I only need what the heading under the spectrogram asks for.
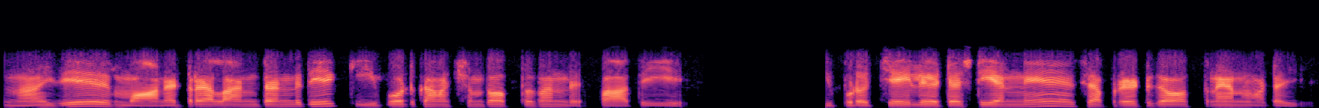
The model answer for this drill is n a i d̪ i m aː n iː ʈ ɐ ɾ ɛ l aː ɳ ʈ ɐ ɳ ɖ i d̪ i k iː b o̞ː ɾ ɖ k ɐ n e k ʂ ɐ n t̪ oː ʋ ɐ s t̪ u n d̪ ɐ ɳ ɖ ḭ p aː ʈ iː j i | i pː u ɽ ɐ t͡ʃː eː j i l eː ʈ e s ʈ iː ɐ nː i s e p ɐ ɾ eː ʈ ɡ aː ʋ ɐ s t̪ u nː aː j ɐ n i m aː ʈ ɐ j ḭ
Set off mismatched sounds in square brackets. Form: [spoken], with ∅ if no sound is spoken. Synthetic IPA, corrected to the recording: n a i d̪ i m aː n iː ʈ ɐ ɾ ɛ l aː ɳ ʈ ɐ ɳ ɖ i d̪ i k iː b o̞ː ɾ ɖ k ɐ n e k ʂ ɐ n t̪ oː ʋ ɐ s t̪ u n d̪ ɐ ɳ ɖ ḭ p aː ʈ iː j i | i pː u ɽ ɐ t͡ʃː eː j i l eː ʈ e s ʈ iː ɐ nː i s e p ɐ ɾ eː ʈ ɡ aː ʋ ɐ s t̪ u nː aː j ɐ n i m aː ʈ ɐ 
